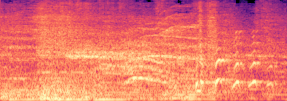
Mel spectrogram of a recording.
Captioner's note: screaming; laughing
